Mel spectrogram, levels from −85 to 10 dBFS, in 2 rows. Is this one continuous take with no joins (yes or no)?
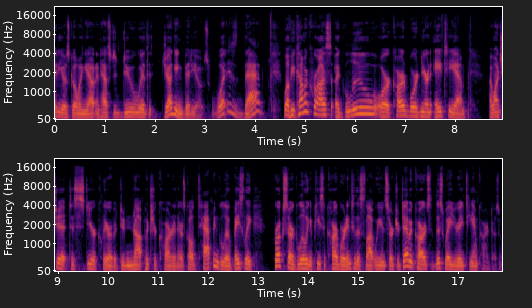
yes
